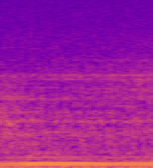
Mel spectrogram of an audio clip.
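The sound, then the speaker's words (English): A powerful twin-turbo car engine roars, a loud, deep rumble holding steady for a moment with no talking over it. “Putting up all your Instagram videos with the twin turbo all out there in Dubai.”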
